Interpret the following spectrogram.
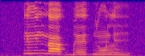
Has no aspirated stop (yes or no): yes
